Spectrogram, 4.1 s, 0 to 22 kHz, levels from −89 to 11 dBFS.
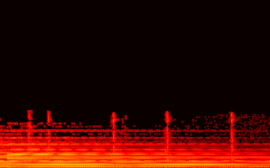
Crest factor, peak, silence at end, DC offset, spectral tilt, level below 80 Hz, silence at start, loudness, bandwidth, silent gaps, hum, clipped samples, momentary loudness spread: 14 dB; -14 dBFS; 0 s; under 0.1%; -4.5 dB/octave; -50 dBFS; 0 s; -29 LUFS; 7.8 kHz; none; none; under 0.1%; 8 LU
